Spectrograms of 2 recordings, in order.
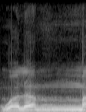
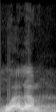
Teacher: Jadi wanya nggak dinaikin. Yang dinaikin adalah lamnya. Walamma bukan walam.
